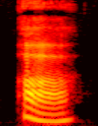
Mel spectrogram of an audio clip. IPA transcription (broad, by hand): ə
